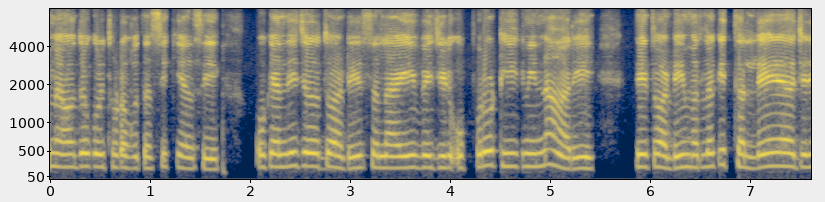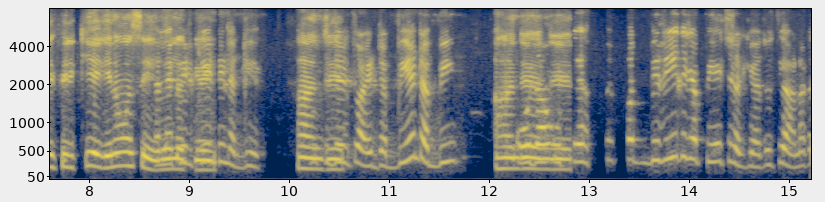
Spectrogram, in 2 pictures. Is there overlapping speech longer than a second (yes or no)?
no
